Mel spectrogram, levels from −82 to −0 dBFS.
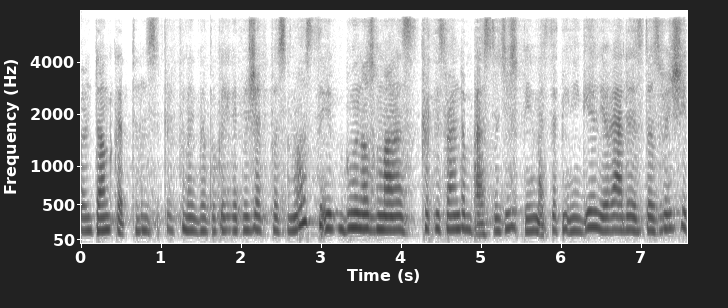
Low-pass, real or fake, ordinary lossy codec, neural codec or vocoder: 7.2 kHz; fake; AAC, 32 kbps; codec, 16 kHz in and 24 kHz out, 0.4 kbps, LongCat-Audio-Codec, two codebook decoder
